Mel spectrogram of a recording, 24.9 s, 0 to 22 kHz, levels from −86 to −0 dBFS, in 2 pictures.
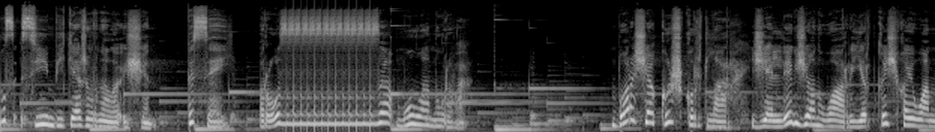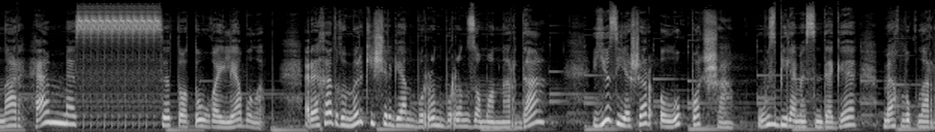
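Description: A system hang loop occurs twice, at 3.81 to 5.02 s and again at 13.56 to 14.58 s. Each time the system froze while the sound hardware kept replaying the same 93 ms ring buffer, which fits a 4096-sample buffer. The first hang repeats that fragment 13 times and the second 11 times, producing a machine-gun stutter at about 10.8 Hz.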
